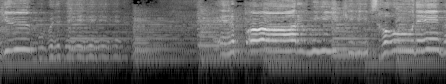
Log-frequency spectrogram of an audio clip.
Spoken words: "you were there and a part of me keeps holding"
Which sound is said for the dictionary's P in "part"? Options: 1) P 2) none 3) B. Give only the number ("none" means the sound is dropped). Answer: 3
